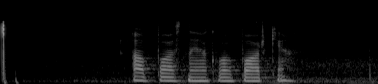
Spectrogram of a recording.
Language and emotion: Russian, neutral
